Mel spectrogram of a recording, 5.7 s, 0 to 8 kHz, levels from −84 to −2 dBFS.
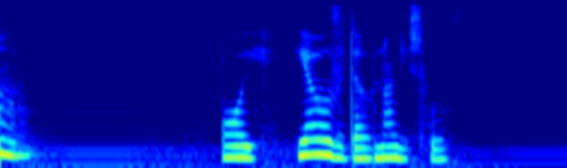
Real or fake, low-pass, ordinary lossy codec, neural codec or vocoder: fake; 7.2 kHz; none; codec, 16 kHz, about 1 kbps, DyCAST, with the encoder's durations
